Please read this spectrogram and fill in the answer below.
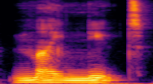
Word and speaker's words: minute: just like the word minute but actually we pronounce it as minute so it can be size material made of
